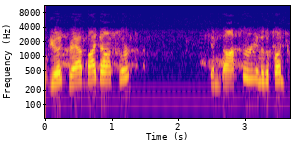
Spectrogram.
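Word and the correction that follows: Dotzler: Excuse me, Tim Dotsler. You pronounce a long O.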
